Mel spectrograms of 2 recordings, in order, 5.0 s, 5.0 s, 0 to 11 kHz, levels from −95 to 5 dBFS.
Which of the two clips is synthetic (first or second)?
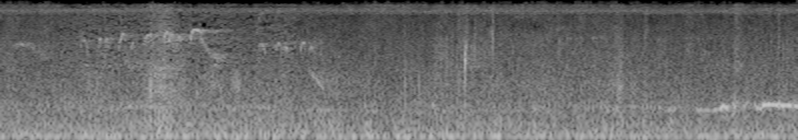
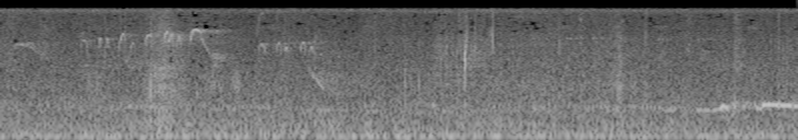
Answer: first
